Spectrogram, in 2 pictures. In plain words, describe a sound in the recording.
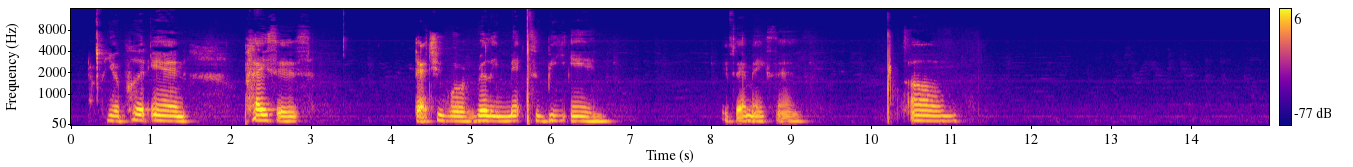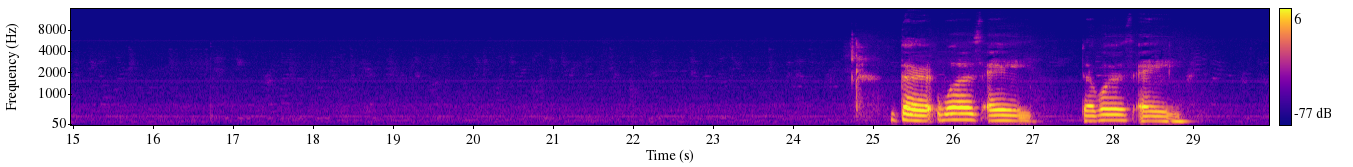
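A woman speaks calmly and close to a microphone, pausing between phrases.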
